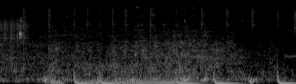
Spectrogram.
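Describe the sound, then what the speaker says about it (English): Hard rain pours onto a car, heard from inside the cabin: a constant wash of water noise with thumping drops and low bumps, close and fairly loud, with no voices. "It is raining so hard."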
